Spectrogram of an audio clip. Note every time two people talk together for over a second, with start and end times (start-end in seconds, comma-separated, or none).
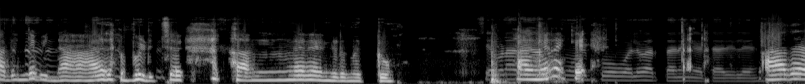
none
